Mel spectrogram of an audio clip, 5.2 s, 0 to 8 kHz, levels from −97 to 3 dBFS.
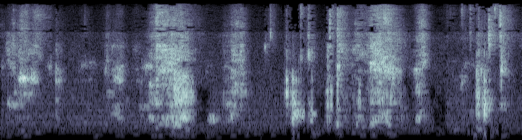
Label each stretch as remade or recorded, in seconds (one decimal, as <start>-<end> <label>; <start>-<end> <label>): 0.0-5.2 recorded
